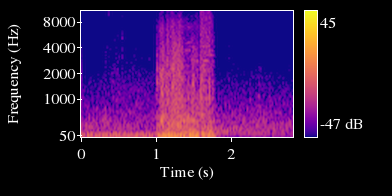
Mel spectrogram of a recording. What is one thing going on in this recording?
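A heavy curtain rustles as it is pushed aside.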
